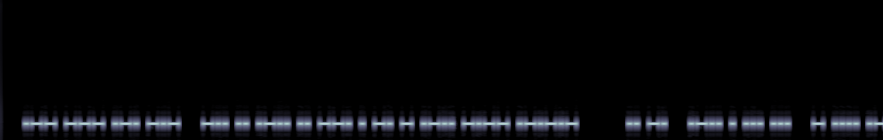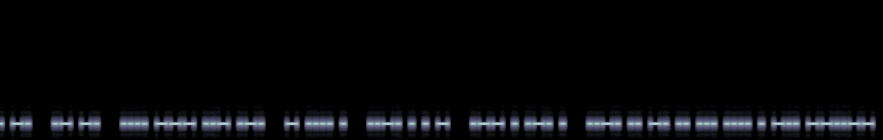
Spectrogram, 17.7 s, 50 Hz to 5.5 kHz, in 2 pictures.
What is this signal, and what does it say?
Morse code, heard as a keyed tone, about 34 wpm, 700 Hz. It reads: WORK DILIGENTLY. IN LESS THAN AN HOUR THE FEET WERE FINISHED,
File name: Pinocchio / Pinocchio ch8 35 35 ik1hge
